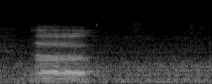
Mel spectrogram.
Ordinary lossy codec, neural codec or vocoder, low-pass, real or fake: AAC, 48 kbps; none; 7.2 kHz; real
